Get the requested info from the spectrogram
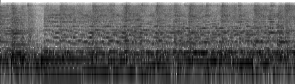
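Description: Live band playing an instrumental passage: strummed and plucked acoustic guitars over held piano accordion notes, with a steady rhythm and a moving bass line.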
